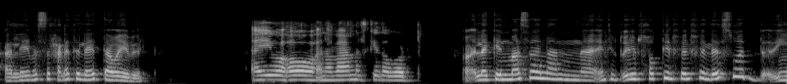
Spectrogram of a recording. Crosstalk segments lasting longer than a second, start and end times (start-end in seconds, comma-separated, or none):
none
